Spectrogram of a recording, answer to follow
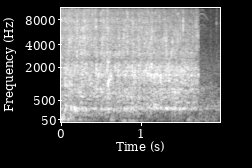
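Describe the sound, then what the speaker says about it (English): Water runs steadily and fairly loudly into a bucket as a gallon is added while a tankless water heater flush is prepared, a continuous gushing pour that cuts off abruptly near the end. "Next, you'll add a gallon of water to your bucket."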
